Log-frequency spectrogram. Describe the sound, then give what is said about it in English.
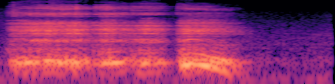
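Someone clears a throat thick with phlegm and mucus, a voiced, gravelly rumble pushed out in two efforts, the second shorter and sharper, then near silence. “Excuse all this motherfucking phlegm and mucus. Shouldn't have drunk that fucking milk, right?”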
